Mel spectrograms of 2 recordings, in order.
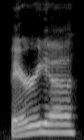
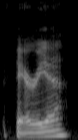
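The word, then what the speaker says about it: Feria: We watched Faria, The Darkest Light. And I might be mispronouncing Faria, but it's spelled like it sounds, F-E-R. It spells like I'm making it sound, I should clarify.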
